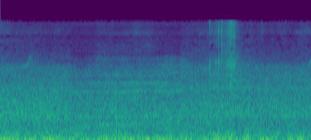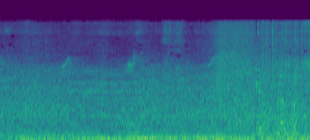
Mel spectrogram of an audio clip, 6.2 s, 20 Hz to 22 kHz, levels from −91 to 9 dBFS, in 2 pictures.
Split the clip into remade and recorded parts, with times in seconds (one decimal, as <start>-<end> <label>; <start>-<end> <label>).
0.0-0.7 recorded; 0.7-1.8 remade; 1.8-3.8 recorded; 3.8-4.5 remade; 4.5-6.2 recorded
